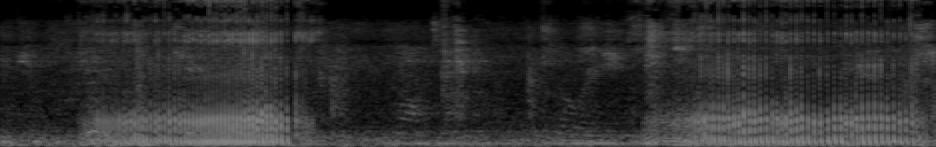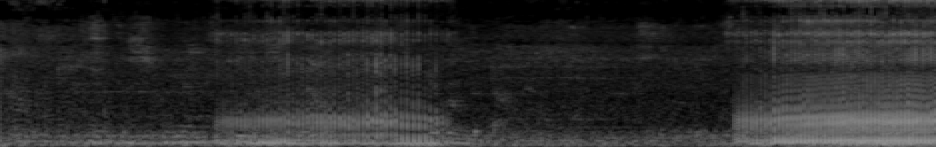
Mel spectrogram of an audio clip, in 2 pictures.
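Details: Sleeping French bulldog snoring loudly, long rasping rumbles each lasting about one and a half to two seconds, separated by quieter breaths, four snores in a row.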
